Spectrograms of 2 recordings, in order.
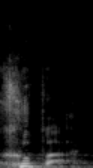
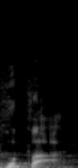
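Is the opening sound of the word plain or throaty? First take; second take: throaty; plain. First: The first sound is a throaty, rasping h. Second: The first sound is a plain, light h. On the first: The speaker calls it right. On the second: The speaker calls it wrong.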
